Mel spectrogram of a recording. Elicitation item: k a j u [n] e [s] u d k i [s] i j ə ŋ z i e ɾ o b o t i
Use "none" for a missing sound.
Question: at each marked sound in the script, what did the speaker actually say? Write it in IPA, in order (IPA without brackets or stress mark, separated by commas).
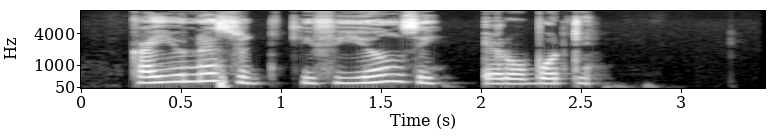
n, s, f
